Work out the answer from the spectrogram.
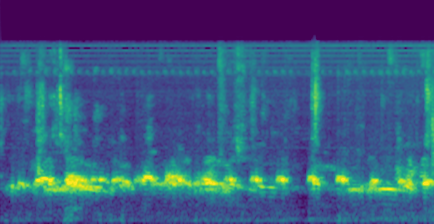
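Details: Spotted dove cooing, its song ending in nine to ten notes or more; steady low, round notes repeat in a series, broken by a short silence before the phrase resumes.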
